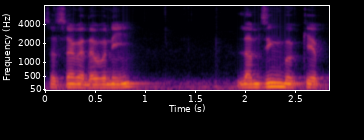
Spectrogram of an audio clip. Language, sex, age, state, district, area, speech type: Manipuri, male, 18-30, Manipur, Imphal West, rural, spontaneous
